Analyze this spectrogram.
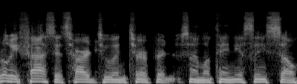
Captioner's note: speaking French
